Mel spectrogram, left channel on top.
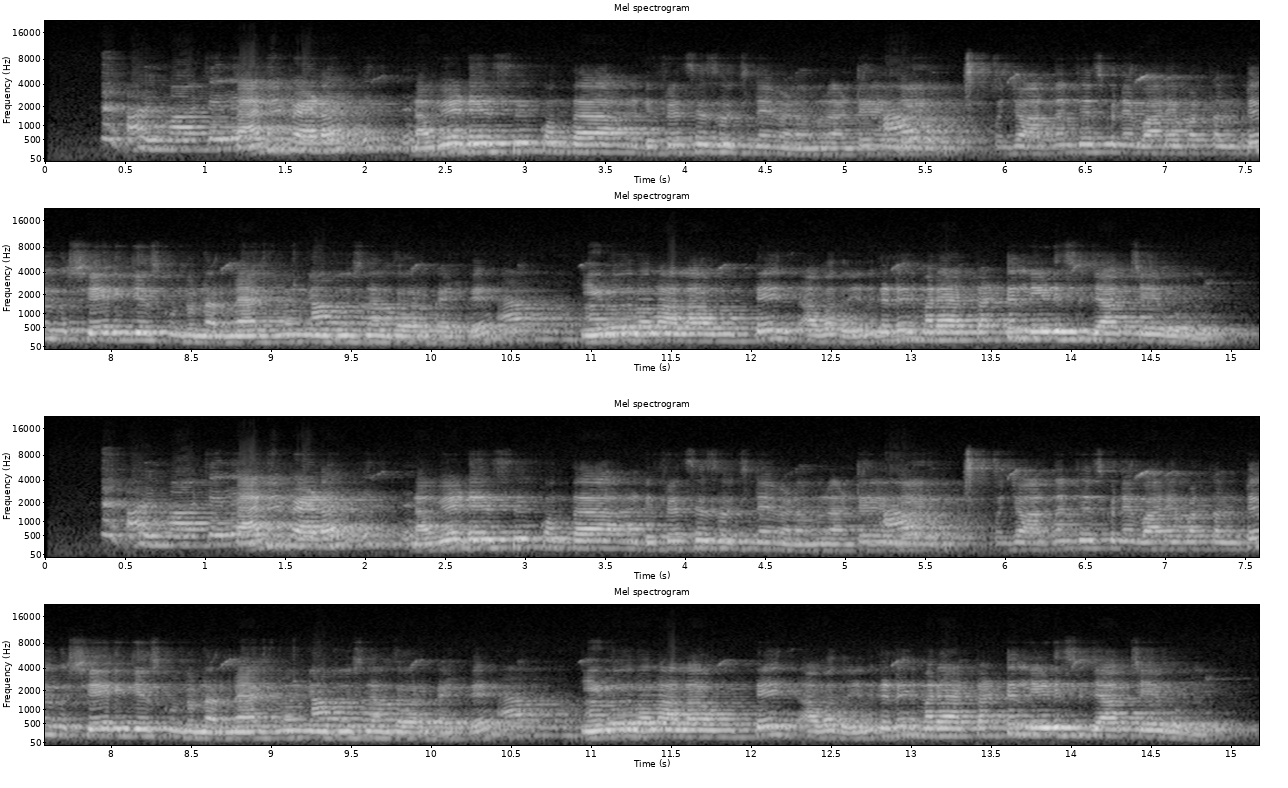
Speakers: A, on the left; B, on the right.
A: అవి మాకైలే
B: కానీ
A: చూస్తున్నట్టు
B: మేడం
A: అనిపిస్తా
B: నౌ ఏ డేస్ కొంత డిఫరెన్సెస్ వచ్చి మేడం అంటే
A: అవును
B: లే కొంచెం అర్థం చేసుకునే భార్యభర్తలు ఉంటే షేరింగ్ చేసుకుంటున్నారు మాక్సిమం నేను
A: అవును
B: చూసినంత
A: అవునండి
B: వరకు అయితే
A: అవును
B: ఈ
A: అవును
B: రోజులలో అలా పేజ్ అవదు ఎందుకంటే మరి అట్లాంటే లేడీస్ జాబ్ చేయకూడదు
